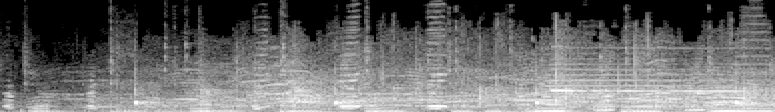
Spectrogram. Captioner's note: cheering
